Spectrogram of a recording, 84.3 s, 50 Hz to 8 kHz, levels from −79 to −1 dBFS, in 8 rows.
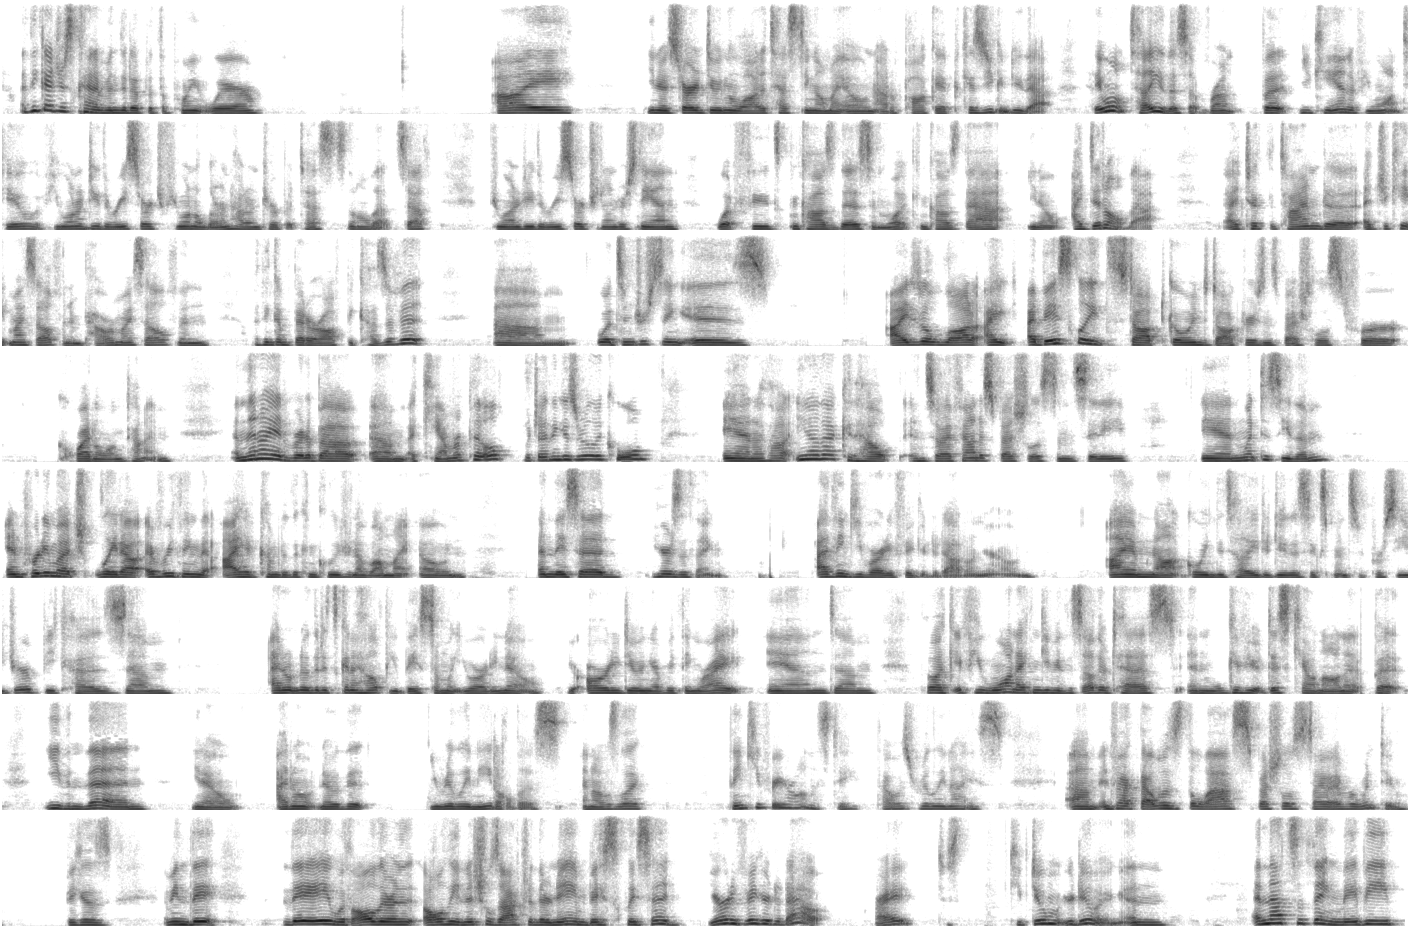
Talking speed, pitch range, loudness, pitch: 235 wpm, 150-180 Hz, -25 LUFS, 165 Hz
